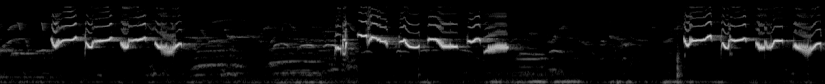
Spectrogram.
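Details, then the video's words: Gacor song of an oriental magpie-robin, three bursts of repeated down-slurred whistles, each note sweeping down sharply, with short quiet pauses between bursts. "Kacer cepat keluar suara gacor"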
